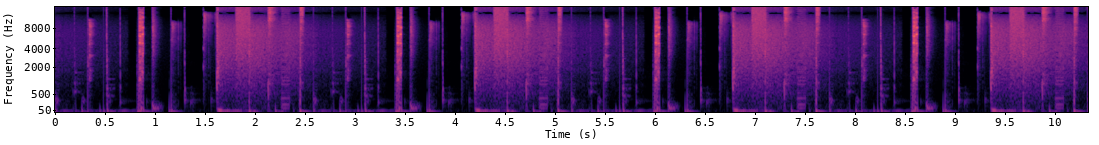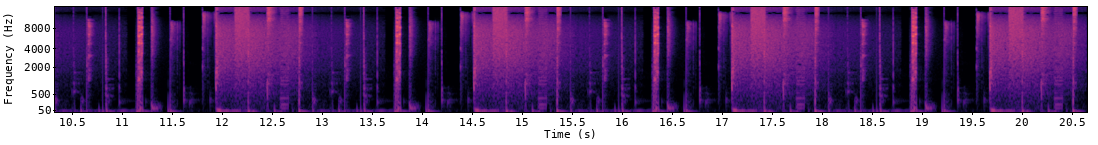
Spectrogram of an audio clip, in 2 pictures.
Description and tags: dead funk
beat, harsh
